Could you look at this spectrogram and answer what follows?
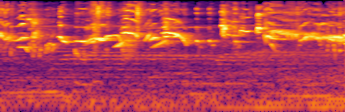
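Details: Rolling song of an Oriental magpie-robin during fighting: quick sliding whistles mixed with scratchy squawks and clicks, delivered continuously. A low hum runs in the background.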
